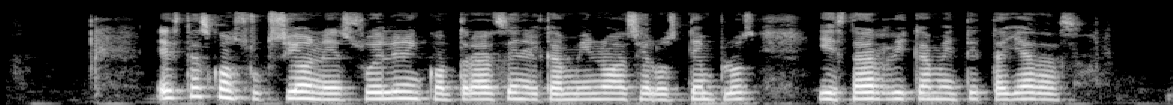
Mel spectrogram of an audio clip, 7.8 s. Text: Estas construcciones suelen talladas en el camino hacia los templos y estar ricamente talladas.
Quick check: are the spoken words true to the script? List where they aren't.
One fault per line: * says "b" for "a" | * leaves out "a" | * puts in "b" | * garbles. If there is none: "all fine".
* says "encontrarse" for "talladas"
